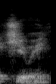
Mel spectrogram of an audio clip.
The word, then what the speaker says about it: Huy: And I believe your last name, am I pronouncing right? Huey. Huie.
